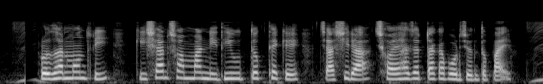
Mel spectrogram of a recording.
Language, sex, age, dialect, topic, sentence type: Bengali, female, 18-24, Northern/Varendri, agriculture, statement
